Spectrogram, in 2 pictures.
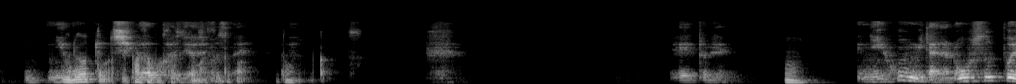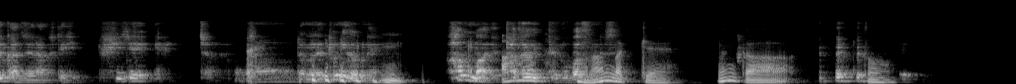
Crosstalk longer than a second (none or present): present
